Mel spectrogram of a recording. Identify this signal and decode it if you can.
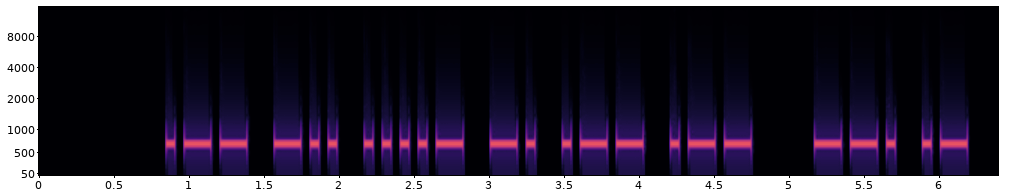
Morse code, heard as a keyed tone, about 20 wpm, 700 Hz. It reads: WD4NWW GA
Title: SOTA QSO Practice 20wpm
